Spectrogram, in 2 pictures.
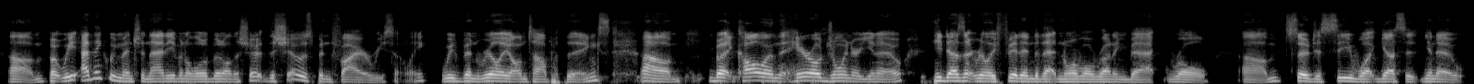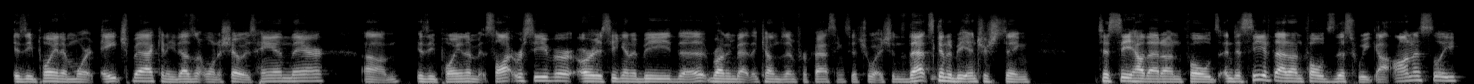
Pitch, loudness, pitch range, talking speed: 135 Hz, -23 LUFS, 125-150 Hz, 230 wpm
